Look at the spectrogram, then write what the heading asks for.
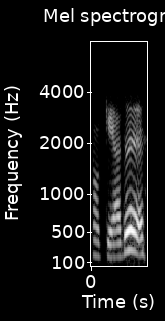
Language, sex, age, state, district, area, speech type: Malayalam, female, 60+, Kerala, Wayanad, rural, conversation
